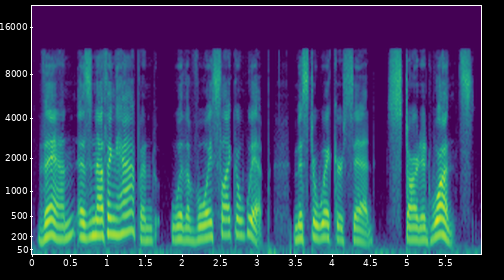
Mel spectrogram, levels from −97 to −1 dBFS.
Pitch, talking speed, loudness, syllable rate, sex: 185 Hz, 160 wpm, -19 LUFS, 4.1 syllables/s, female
